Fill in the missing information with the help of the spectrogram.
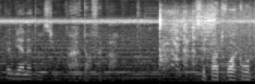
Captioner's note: engine starts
